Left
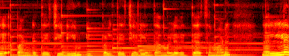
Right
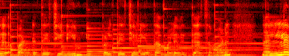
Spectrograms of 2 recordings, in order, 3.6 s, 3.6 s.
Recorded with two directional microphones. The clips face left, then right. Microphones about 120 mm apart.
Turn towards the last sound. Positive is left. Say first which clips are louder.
# left 3 dB
turn(degrees=35)  # may be behind; listen again after turning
